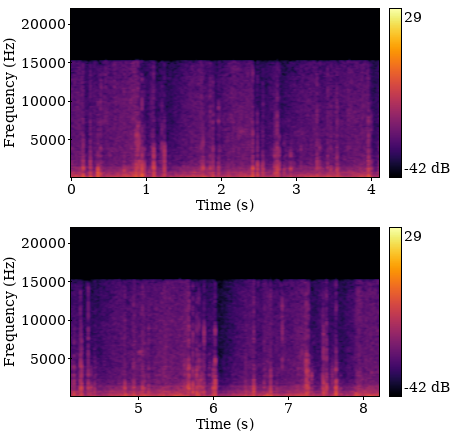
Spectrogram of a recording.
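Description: Medium-sized, flat silver glitter-coated vinyl cosmetic bag with a pink zipper, hollow and appearing empty, tapped and scratched with medium-length natural fingernails and fingertips. Quick, crisp taps rise over a steady bright, crackly scratching texture. Each tap is short and dry with almost no ring.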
